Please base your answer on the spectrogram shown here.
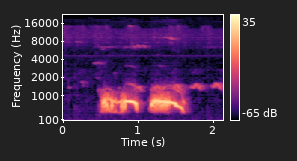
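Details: Wild male spotted doves challenging each other in a fight: a wavering, broken cooing note followed by a long, steady coo that slides downward at its end. The phrase is clean, with a faint extra note after it.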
